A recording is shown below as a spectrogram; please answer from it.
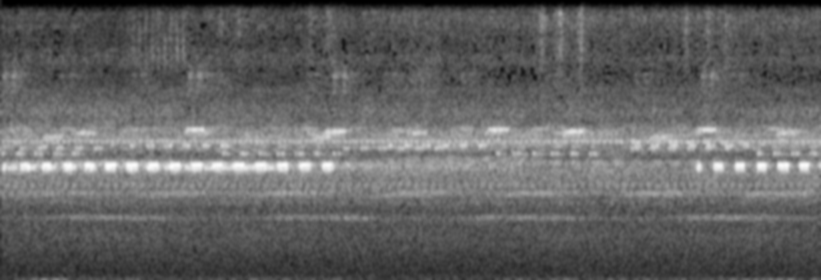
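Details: Night chorus of crickets near a campsite, a continuous high-pitched ringing with short pulsed trills at the start and again near the end, and faint scattered chirps higher up against low rustling noise.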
